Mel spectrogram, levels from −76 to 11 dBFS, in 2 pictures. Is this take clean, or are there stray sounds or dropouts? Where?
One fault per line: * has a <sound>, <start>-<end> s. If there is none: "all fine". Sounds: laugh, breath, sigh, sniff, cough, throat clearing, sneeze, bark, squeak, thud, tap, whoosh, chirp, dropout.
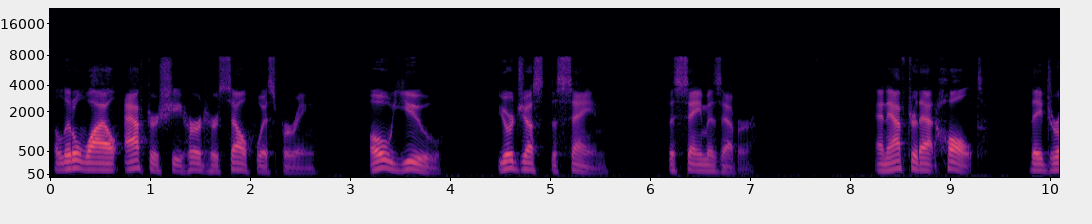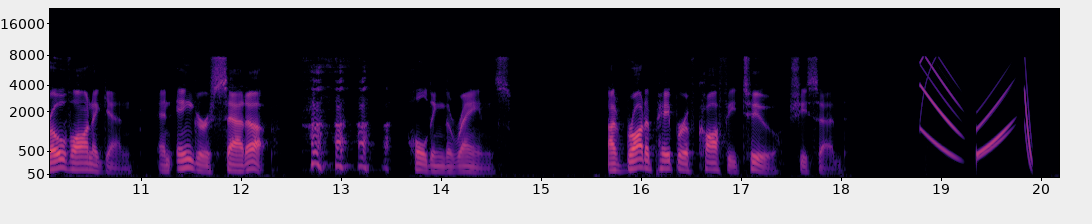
* has a laugh, 12.6-13.5 s
* has a chirp, 18.8-19.9 s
